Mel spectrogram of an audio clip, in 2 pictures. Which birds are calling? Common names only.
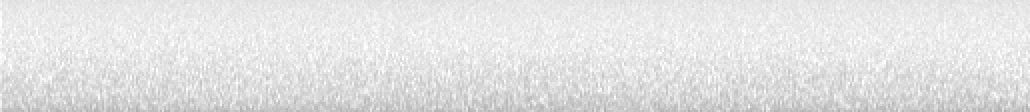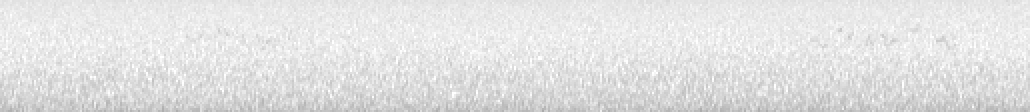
Warbling Vireo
